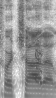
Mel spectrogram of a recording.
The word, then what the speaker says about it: horchata: And he even pronounced horchata like in the right accent.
